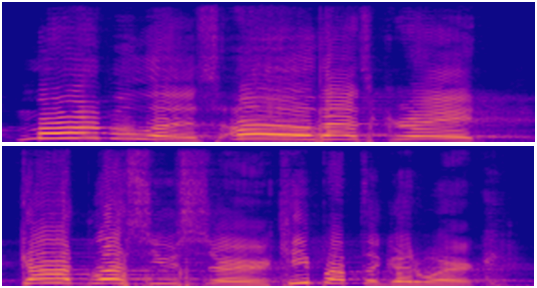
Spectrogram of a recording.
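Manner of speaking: high, loud, slow, enthusiastic gushing.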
